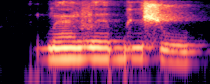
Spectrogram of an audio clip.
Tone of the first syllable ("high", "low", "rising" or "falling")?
high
